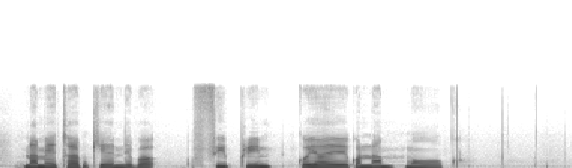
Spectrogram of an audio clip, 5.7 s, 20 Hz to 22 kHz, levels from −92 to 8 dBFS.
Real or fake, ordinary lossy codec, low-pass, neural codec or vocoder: fake; none; 10.8 kHz; autoencoder, 48 kHz, 32 numbers a frame, DAC-VAE, trained on Japanese speech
